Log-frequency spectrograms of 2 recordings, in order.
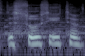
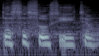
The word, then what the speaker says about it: dissociative: there already from movies most people can't even pronounce dissociative they call it disassociative which is not the same thing there was if you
